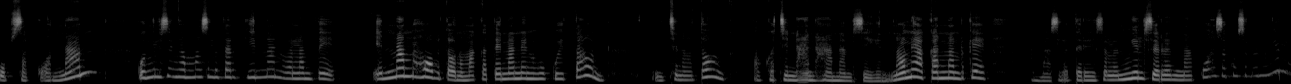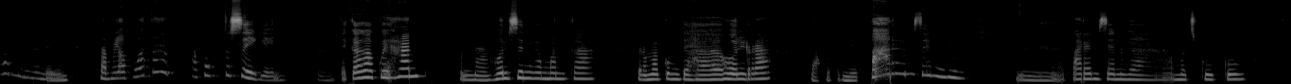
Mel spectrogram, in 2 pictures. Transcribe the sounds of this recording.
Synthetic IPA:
kupsako̰nankoŋilsinɡamaslataɾkinanwalamte̞ː | nanɦo̞ptawnomakate̞nanenɡukujtawn | it͡ʃinato̞ŋ | a̰wkat͡ʃinaanɦananseɡḛnːawneakanːanke | amasla̰teɾesalonŋilseɾenːakoasakosalonŋilhominonḛɡentaplapuataːkok̚toseɡen | atekaɡakueɦan | kunnaɦolsenɡamanka | teɾemakumteɦaaɦolɾabakotumepaɾemsenɡi | paɾemse̞nɡa̰mat͡ʃi̥kokow

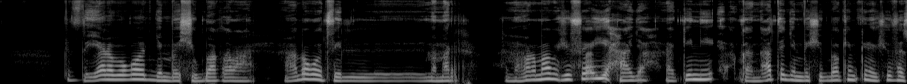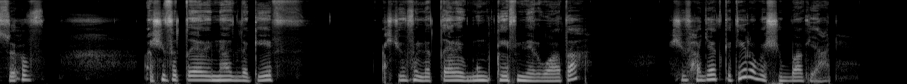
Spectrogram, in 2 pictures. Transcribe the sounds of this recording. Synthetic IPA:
fit̪ˤːɑjːɑːɾˤɑβaɡuːd̪d͡ʒambaʃːubːaːk̚t̪ˤɑbʕɑn | mabaɡuːd̪fil | mamɑrˤː | ʔalmamɑrˤmabaʃ̬uːfːiʔajːħaːɟalaːkinkaːnħat̪ːaɟambaʃːubːaːkjimkinʔaʃuːfɑsˤːʊħuf | ʔaʃuːfɑt̪ˤːɑjɑːɾˤinːaːslakeːf | ʔaʃuːfʔinːɑt̪ˤːɑjɑːɾˤɑlɡuːmkeːfminalwɑːt̪ˤɑ | ʔaʃuːfħaːɟaːt̪kat̪iːɾabaʃːubːaːkjaʕni̥

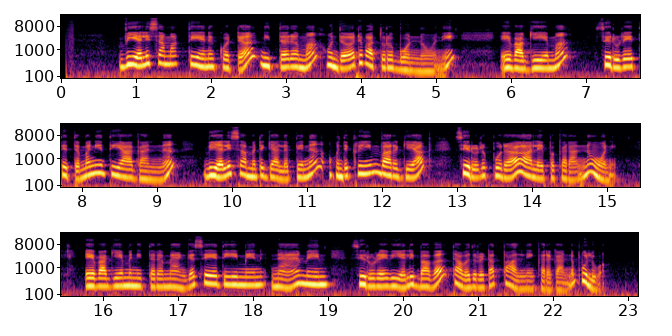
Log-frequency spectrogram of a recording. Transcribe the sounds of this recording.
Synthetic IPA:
ʋijəlisamak̚t̪ijənəkoʈənit̪əɾəməhond̪əːʈəʋat̪uɾəbonːoːnʔḛ | eːʋaɡeːmə | siɾuɾeːt̪et̪əmənijət̪ijaːɡanːə | ʋijəlisaməʈəɡæləpenəhond̪əkriːmʋaɾɡejak | siɾuɾəpuɾaːaːleːpəkəɾanːəoːnḛ | eːʋaɡeːmənit̪əɾəməæŋɡəseːd̪iːmenːæːmen | siɾuɾeːʋijəlibaʋət̪aʋəd̪uɾəʈat̪̚paːləneːkəɾəɡa̰nːəpuluʋa̰ŋ

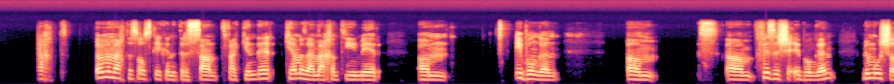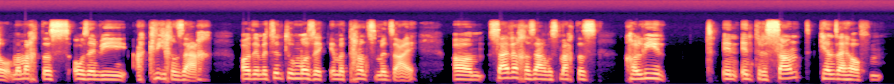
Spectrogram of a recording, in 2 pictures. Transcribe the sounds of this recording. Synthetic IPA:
maχt | ɔməmaχtəsoʊskɪkənɪntəɾɛsantfaɾkɪndəɾkɛnməzaɪmaχn̩t͡sʰiːmeːɾ | m | ɪbʊŋɡən | ɛm | smfɪzɪʃəʔɪbʊŋɡən | nɪmuːʃəl̩ˠməmaχtəsoʊszeɪnviːa̰kɾiːχn̩za̰χ | ɔdəɾmət͡sɪntuːmʊzɪkɪnmətʰant͡smɪtza̰ɪ | mz̥aɪvɛlˠχəzaχvuːsmaχtəs | kʰɔlˠiːɾ | tɪnɪntəɾəsantkʰɛnnzaɪɦɛlˠfn̩

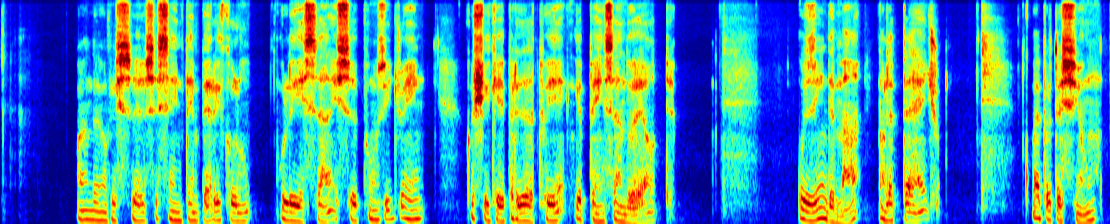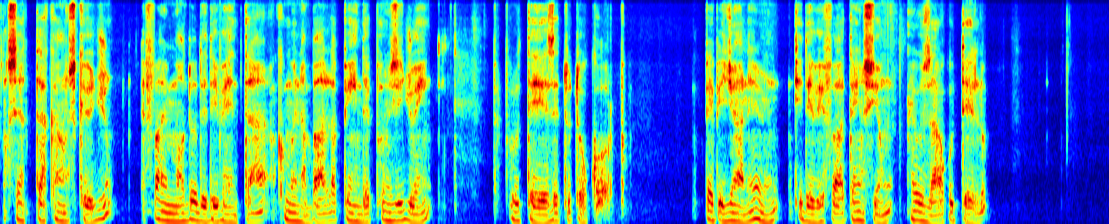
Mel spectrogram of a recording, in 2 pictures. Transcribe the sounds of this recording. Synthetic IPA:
kwand̪ok̟issisɛnt̪eimpeɾikʰolu | ulisaispʰuŋzid͡ʒuiŋ | kuʃik̟epɾed̪d̪at̪ʰːuiɡepːɛŋsand̪uɛ̰ɔt̪ːe̥ | uzind̪ema | lɛpːɛːd͡ʒu | kumɛpɾɔt̪esːjuŋseat̪ːakʰːaunskəd͡ʒːu | efaimːɔd̪ud̪ed̪ivɛnt̪akʰumunabalːapind̪epunzid͡ʒuiŋ | peɾpɾut̪ɛːzet̪ut̪ːoukʰɔ̰ɾpu̥ | pepid͡ʒaneynt̪id̪ɛːvifaat̪ːensjuŋeuza̰wkut̪ːelːu

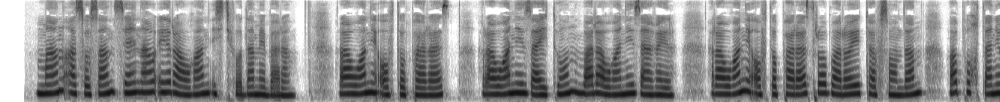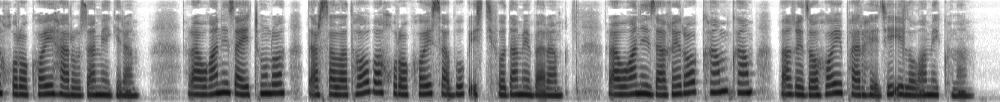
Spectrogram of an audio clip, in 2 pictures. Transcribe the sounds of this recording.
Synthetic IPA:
manasɔsanse̞navʔiɾavʁanist̪i̥fɔd̪ame̞baɾam | ɾavʁaniʔɔft̪ʰɔpʰaɾast̪̚ | ɾavʁanizajt̪ʰunvaɾavʁanizaʁiɾ | ɾavʁaniʔɔft̪ʰɔpʰaɾast̪ɾɔbaɾɔit̪ʰafsɔnd̪anvapʰuχt̪aniχuɾɔkhɔiɦaɾuzame̞ɡiɾam | ɾavʁanizajt̪ʰunɾɔd̪̥a̰ɾsalad̪ɦɔvaχuɾɔkhɔisabukḭst̪ʰi̥fɔd̪ame̞ba̰ɾam | ɾavʁanizaʁiɾːɔkʰamkʰamb̥aʁizɔɦɔipʰaɾɦe̞d͡ʒiʔilɔvame̞kʰunam

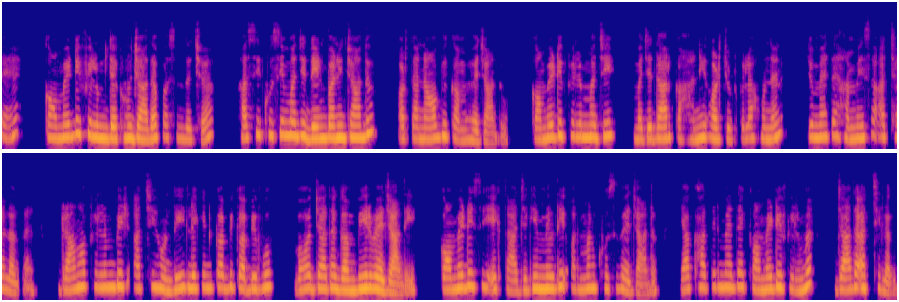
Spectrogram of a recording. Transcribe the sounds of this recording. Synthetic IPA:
t̪ɛ̃ | kɔːmeːɖifɪlmd̪eːkʰɽ̃ũzjaːd̪apɐsə̃nd̪t͡ʃʰɐ | hɐsikʰʊsimãd͡ʒid̪ɪnbɐnid͡ʒãːnd̪ũ | ɔːɾt̪ɐnaːwbʱikɐmɦʊed͡ʒãːnd̪uː | kɔːmeːɖifɪlmːə̃d͡ʒi | mɐd͡ʒed̪aːɾkɐɦaːniɔːɾt͡ʃʊʈklaɦʊ̃ːnd̪ən | d͡ʒoːmɛ̃ːt̪ɛ̃ɦɐmeːsaʔɐtːʃʰalɐɡ̚d̪ən | ɖɾaːmafʰɪlmbʱiɐtːʃʰiɦõːnd̪ileːkɪnkɐbʱikɐbʱiʋo | bɐɦʊt̪̚zjaːd̪aɡɐ̃mbʱiːɾʋeːd͡ʒãːnd̪ḭː | kɔːmeːɖiseeːk̚t̪aːd͡ʒɡimɪld̪iʔɔːɾmɐnkʰʊsʋeːd͡ʒãːnd̪uː | jakʰaːt̪ɪɾmɛ̃ːt̪ekɔːmeːɖifɪlm | zjaːd̪aɐtːʃʰilɐɡd̪i

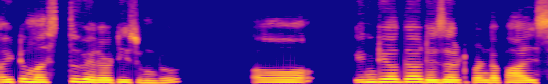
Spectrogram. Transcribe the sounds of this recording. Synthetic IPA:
ɐjʈumɐst̪uʋɛɾaːʈiːsuɳd̪u | iɳɖijaːd̪ɐɖed͡ʒɐɾʈpɐɳɖɐpaːjis

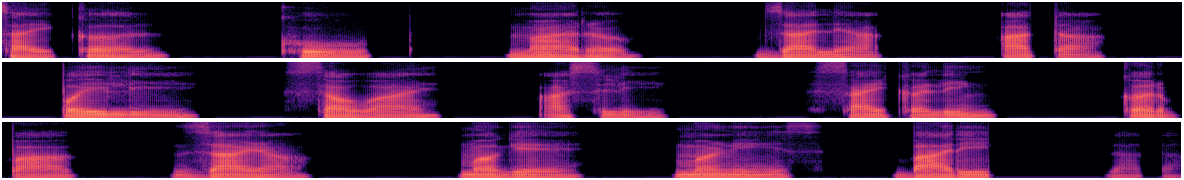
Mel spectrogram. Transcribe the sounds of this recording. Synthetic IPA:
sajkəl | kʰuːp̚ | maɾəʋ | d͡zaljaː | t̪a | pəjli | səʋaj | ə̰sli | sajkliŋɡ | kəɾpak̚ | d͡zaja | məɡe | məɳ̃is | baɾi | d͡zat̪a

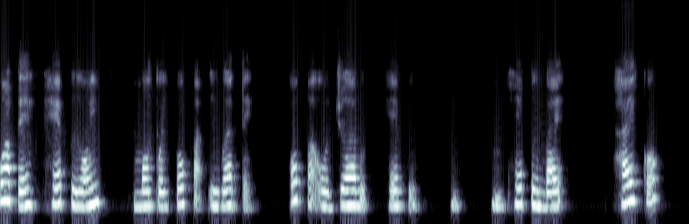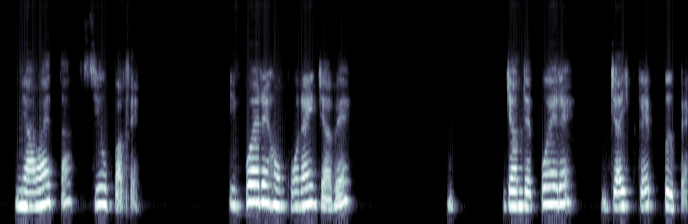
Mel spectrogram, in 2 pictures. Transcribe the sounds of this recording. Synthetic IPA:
kʷape̞he̞pɨõĩ | mõkojpo̞pa̰ɨβat̪e̞̰ | o̞pa̰ʔod͡ʒoaβɨ | hepɨ | he̞pɨmbae | haeko̞ | ɲãβaet̪asiupa̰pe̞̰ | ipue̞ɾe̞ɦõkʷãɾãjd͡ʒaβe̞ | d͡ʒand̪e̞pwe̞ɾe̞ | d͡ʒajkepɨpe̞̰

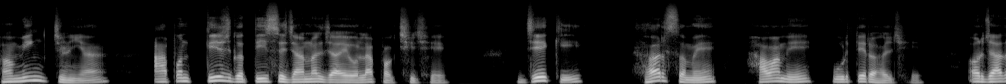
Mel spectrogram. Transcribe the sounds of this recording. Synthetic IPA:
həmiŋɡt͡ʃɪɽ̃ijã | aːpənt̪eːsɡət̪ised͡ʒaːnəld͡ʒaːeoːlapəkt͡ʃʰit͡ʃʰɛ | d͡ʒeːki | həɾsəməj | həwamẽ | uːɽt̪eɾəɦəlt͡ʃʰɛ | ɔ̰ːɾd͡ʒjaːd̪

